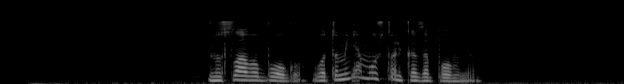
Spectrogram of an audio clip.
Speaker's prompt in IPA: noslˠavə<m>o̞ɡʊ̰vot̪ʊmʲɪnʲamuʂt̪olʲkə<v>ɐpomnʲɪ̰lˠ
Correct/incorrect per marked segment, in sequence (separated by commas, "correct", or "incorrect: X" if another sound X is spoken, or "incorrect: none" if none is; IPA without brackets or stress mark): incorrect: b, incorrect: z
